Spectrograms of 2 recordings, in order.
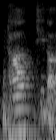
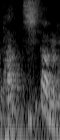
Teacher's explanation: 구개음화에 따라서요 다티다가 아니라 다치다로 발음하는 게 우리 표준 발음법에 맞는 발음법입니다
